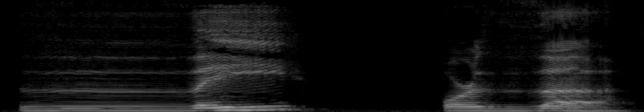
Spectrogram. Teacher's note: do you feel your vocal cords vibrating that means it's voiced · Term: voiced sound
